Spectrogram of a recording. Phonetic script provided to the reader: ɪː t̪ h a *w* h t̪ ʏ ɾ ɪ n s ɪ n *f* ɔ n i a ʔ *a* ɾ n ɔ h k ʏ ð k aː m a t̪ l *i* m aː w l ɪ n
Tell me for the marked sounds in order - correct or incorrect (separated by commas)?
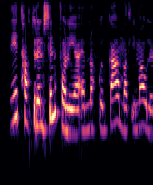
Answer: correct, correct, incorrect, correct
